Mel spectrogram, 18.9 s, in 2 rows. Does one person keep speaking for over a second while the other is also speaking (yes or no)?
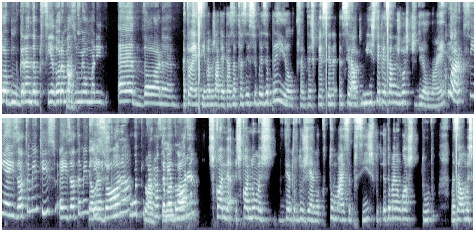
yes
